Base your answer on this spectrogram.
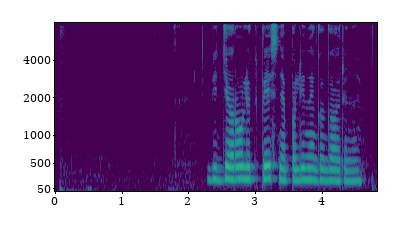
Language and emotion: Russian, neutral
